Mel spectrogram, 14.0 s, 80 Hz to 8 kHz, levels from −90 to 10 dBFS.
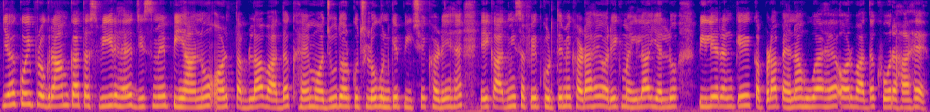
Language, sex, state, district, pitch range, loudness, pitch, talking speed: Hindi, female, Bihar, West Champaran, 220-245 Hz, -14 LUFS, 230 Hz, 185 wpm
